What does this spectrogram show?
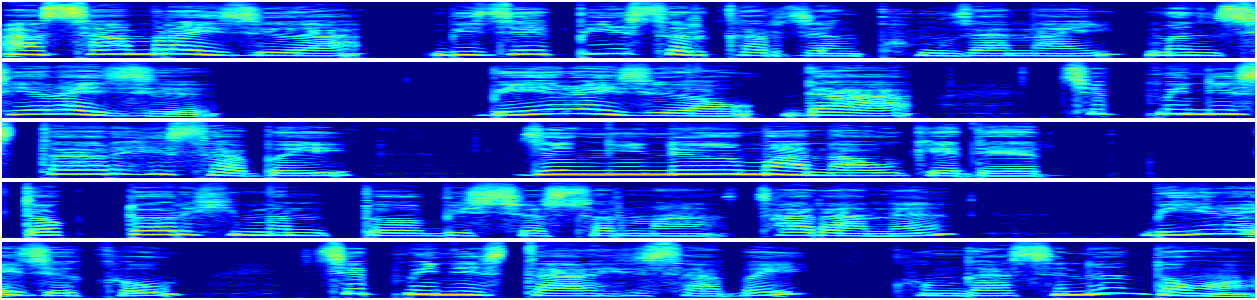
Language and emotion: Bodo, neutral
